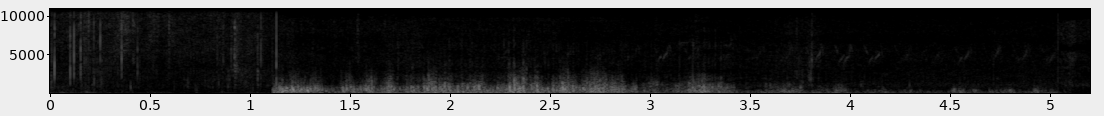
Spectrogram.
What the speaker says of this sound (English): it got really, really fucking windy up there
